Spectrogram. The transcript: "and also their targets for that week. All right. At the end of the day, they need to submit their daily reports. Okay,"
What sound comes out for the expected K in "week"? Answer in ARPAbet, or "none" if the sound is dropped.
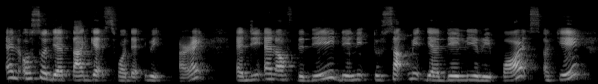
none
